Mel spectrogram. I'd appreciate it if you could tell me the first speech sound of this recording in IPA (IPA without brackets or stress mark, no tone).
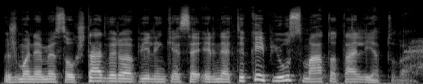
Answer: ʒ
